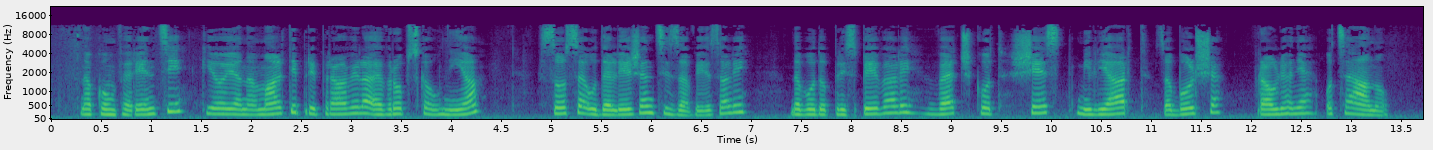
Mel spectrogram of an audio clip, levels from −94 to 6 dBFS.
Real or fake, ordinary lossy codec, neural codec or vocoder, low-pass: real; MP3, 48 kbps; none; 19.8 kHz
